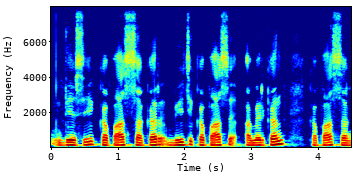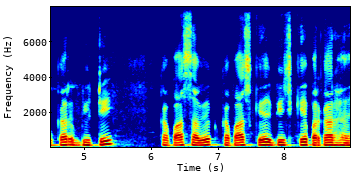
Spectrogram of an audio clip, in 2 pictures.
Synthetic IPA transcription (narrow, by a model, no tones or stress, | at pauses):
d̪eːsikəpa̰ːsːəkəɾbid͡ʒkəpa̰səmeɾɪkən | kəpasːəŋkəɾbiʈi | kəpasːəbjoəpaskebiːt͡ʃkepɾəkaɾɦɛ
